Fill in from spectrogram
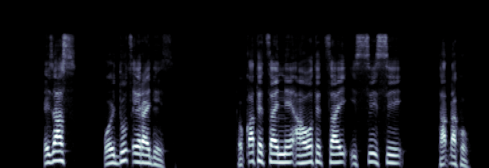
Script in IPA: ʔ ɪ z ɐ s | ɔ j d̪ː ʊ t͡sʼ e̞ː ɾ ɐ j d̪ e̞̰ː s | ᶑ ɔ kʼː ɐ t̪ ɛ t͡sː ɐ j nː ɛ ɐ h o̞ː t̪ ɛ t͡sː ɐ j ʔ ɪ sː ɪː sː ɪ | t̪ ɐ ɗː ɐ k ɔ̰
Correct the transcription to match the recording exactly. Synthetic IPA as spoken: ʔ ɪ z ɐ s | ɔ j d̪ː ʊ t͡sʼ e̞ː ɾ ɐ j d̪ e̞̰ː s | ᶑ ɔ kʼː ɐ t̪ ɛ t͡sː ɐ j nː ɛ ɐ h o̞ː t̪ ɛ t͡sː ɐ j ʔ ɪ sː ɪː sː ɪ | t̪ ɐ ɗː ɐ k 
